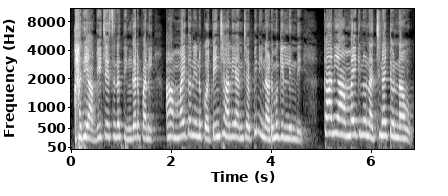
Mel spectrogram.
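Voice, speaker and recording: Brief: a woman doing an amused young man in an audio story, high-pitched. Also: quick pace, sharp tone. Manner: laughing and explaining.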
